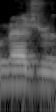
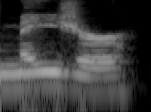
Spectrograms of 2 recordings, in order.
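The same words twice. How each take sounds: First: It is said with a standard pronunciation. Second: It is said with a Midwestern pronunciation. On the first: This is the speaker's own usual way. "I say you got to go measure that thing" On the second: This is a regional family way of saying it. "my mother says measure, and it's again it's like it's a Midwest thing"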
